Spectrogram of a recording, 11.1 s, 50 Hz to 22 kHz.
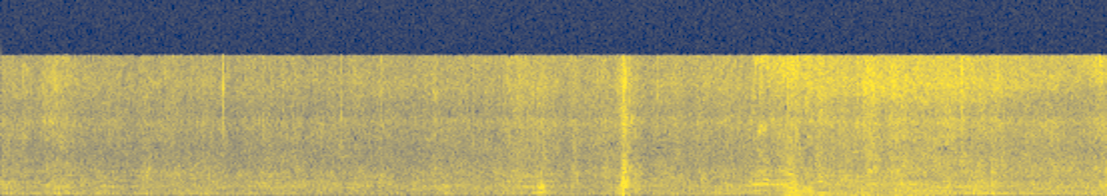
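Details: Honey bee colony washboarding at the hive in an apiary in early July 2019: a dense, steady buzzing hum from many bees, with a brief sharp tick near the middle and a slightly louder swell toward the end.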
